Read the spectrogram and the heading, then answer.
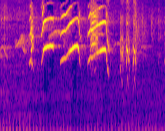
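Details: Female Oriental magpie-robin singing to stimulate males: a short run of bright whistled notes, some sliding upward, in loud phrases with brief pauses. A low engine-like hum runs underneath.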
